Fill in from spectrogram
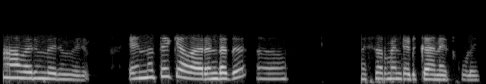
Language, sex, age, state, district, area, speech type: Malayalam, female, 18-30, Kerala, Alappuzha, rural, conversation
